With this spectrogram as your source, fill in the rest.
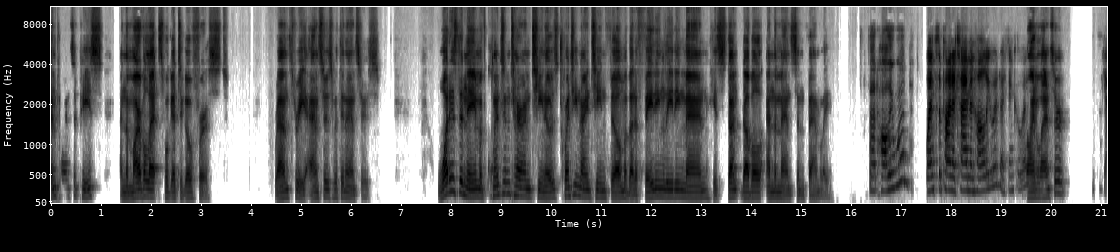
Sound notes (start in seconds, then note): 11.7 laughs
